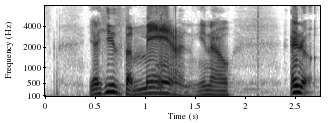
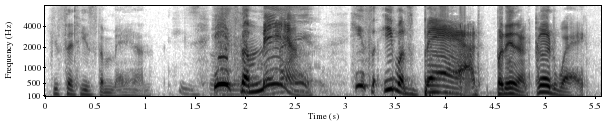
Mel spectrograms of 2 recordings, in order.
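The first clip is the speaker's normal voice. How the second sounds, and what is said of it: Imitates another person's voice. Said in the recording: “my Kirk Cameron impression”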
